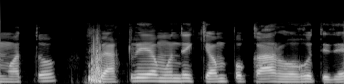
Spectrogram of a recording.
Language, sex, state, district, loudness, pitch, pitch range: Kannada, male, Karnataka, Koppal, -18 LUFS, 130 Hz, 125-150 Hz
